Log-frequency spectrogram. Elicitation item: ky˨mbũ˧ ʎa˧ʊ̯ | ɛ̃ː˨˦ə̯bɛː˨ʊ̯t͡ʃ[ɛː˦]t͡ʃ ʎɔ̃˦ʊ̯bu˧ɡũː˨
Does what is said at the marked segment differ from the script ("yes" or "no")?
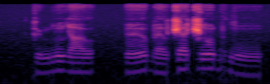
no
